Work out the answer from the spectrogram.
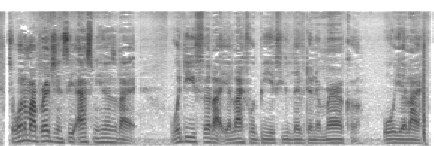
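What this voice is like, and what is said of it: Black American accent. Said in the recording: “This is a dude who's from the UK, but he was able to sound like he's Black American.”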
